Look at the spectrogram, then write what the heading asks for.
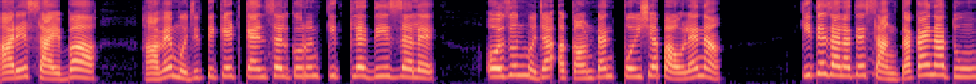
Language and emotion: Goan Konkani, angry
